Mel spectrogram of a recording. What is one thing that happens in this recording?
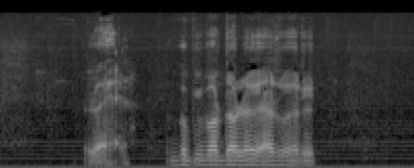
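An elderly man speaks with animation, close by.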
